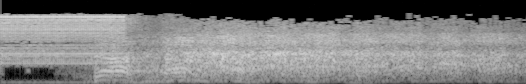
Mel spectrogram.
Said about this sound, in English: Challenges are made via our hilarious state-of-the-art buzzer system. For the purpose of clarification, Stephen goes... Rob goes...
